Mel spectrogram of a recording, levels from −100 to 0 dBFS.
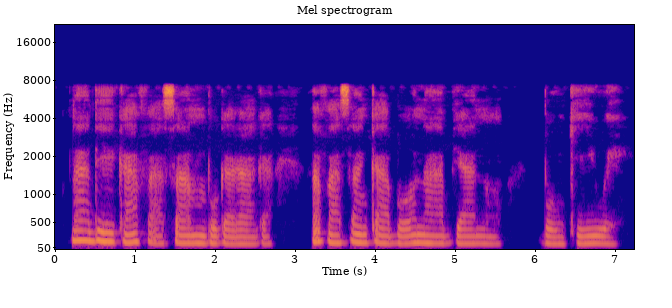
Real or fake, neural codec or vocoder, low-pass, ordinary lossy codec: real; none; 7.2 kHz; none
